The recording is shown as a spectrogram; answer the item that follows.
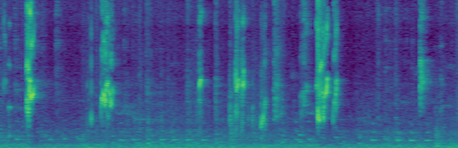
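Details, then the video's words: Lovebirds of Blue Opaline and Lutino Opaline colour, heard in the morning: sparse sharp chirps, some loud and raspy, others short faint ticks, coming roughly once a second at irregular intervals. "Lovebird Chirping Sounds and Call Sounds From Blue Opaline & Lutino Opaline"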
